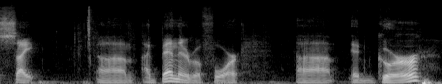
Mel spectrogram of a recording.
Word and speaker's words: Imgur: Imgur is how you say it.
